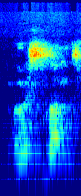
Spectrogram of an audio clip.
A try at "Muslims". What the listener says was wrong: It's pronounced mus, not moose. Mus.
